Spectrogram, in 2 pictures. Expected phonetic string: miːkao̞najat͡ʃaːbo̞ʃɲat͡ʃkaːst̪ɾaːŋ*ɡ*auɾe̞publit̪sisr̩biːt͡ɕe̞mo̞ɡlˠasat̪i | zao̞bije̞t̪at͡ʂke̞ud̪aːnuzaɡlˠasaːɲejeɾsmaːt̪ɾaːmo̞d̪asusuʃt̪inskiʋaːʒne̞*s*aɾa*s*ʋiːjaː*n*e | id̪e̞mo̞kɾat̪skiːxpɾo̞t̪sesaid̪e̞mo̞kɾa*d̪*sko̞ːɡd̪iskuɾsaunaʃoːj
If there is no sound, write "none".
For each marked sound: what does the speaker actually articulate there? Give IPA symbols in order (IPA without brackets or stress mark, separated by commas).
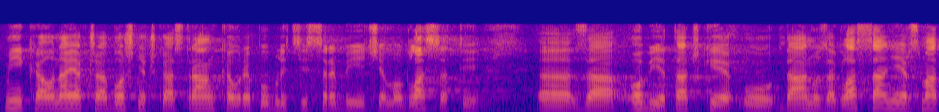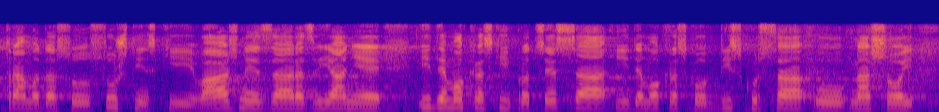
k, z, z, ɲ, t̪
